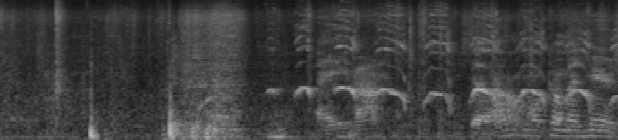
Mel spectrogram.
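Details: After two knocks, puppies break into rapid overlapping high whimpers and yelping squeals during play, arching up and down in pitch, with some low background rumble.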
